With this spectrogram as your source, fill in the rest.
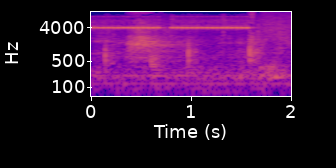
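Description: A woman speaks quietly and tensely.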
